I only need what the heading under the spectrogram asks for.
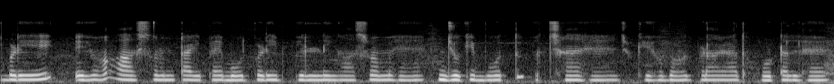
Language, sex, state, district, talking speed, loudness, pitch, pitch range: Hindi, female, Uttar Pradesh, Muzaffarnagar, 135 wpm, -16 LUFS, 205 Hz, 200-210 Hz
